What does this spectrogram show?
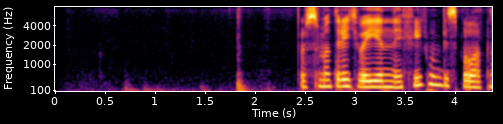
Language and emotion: Russian, neutral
